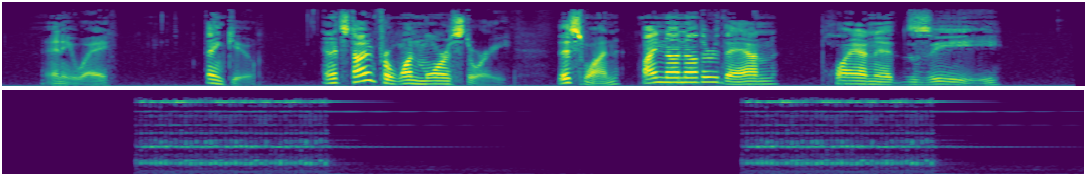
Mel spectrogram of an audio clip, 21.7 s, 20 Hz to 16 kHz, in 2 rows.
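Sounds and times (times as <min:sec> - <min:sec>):
speech: 0:00.8 - 0:01.2, 0:02.0 - 0:02.6, 0:03.2 - 0:10.0
telephone ringing with a bright metallic bell: 0:12.2 - 0:15.4, 0:18.2 - 0:21.6.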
